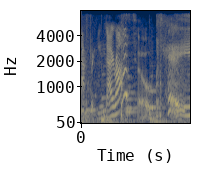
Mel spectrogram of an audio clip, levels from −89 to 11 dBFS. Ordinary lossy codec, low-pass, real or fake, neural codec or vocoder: Opus, 64 kbps; 7.2 kHz; fake; codec, 16 kHz, 4 kbps, X-Codec, HuBERT features, trained on balanced general audio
